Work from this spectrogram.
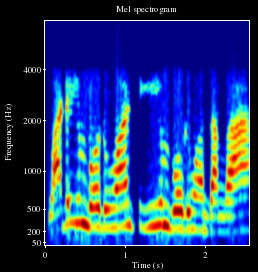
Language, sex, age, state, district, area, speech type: Tamil, female, 60+, Tamil Nadu, Madurai, rural, conversation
